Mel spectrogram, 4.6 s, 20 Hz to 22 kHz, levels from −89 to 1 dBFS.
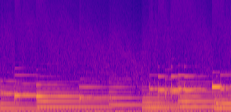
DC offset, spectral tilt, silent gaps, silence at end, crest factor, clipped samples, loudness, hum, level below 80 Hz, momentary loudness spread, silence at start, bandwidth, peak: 0.5%; -7 dB/octave; none; 0 s; 16 dB; under 0.1%; -32 LUFS; none; -48 dBFS; 12 LU; 0 s; over 20 kHz; -14 dBFS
